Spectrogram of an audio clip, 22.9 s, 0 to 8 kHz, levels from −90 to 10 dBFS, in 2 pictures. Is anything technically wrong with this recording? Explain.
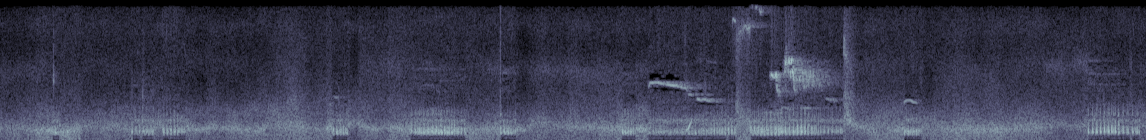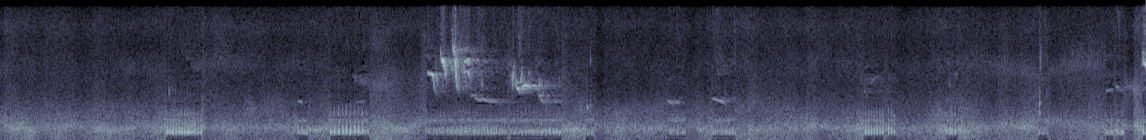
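Yes, there are two related problems, both pointing to a voice detector on the sending end of a call.

The main one is sound chopped by the voice detector, in five stretches: 0.0 to 4.1 s, 4.66 to 6.48 s, 7.26 to 7.50 s, 8.44 to 15.72 s, and 17.08 to 22.88 s. The sender's detector is most likely flipping between transmitting and going quiet, so chunks of real sound get swapped for comfort noise. That's roughly 3.4 s, 1.5 s, 0.16 s, 5.7 s and 4.6 s lost across those spans. It comes out choppy.

There's also a single moment of sound dropped by the voice detector at 16.54 s, where a 20 ms sliver disappears. Here the detector apparently judged the sound to be background and stopped sending for an instant. The receiver filled the gap with comfort noise, so you get a tiny gap before the real sound picks up again. The call codec, which fits G.722, leaves nothing above 8 kHz.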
